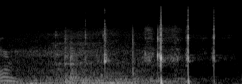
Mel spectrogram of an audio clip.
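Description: A low rumble of handling noise with a few sharp clicks and knocks in the second half, the loudest two close together near the end, as a welder's ground clamp is picked up and handled. The rumble stops just before the end.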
